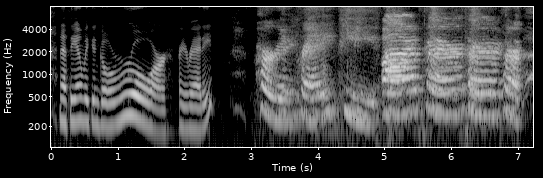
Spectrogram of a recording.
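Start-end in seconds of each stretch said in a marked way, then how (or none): 3.0-7.1 slow, drawn-out, bear-like voice. Leading a sound exercise, saying the sounds like a bear. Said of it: "we are going to be a bear".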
